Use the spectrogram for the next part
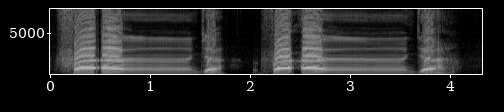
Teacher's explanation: bacaan Ikhfa yaitu kita samarkan ke huruf setelahnya kalau di sini huruf Jim maka nunnya samarkan ke huruf Jin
